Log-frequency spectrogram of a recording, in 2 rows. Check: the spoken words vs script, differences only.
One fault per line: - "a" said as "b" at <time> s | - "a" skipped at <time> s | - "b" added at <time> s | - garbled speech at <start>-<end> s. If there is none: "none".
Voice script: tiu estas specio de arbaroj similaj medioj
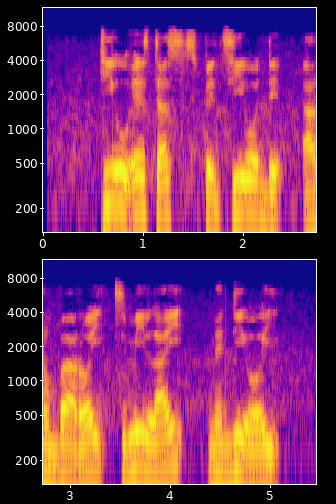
none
